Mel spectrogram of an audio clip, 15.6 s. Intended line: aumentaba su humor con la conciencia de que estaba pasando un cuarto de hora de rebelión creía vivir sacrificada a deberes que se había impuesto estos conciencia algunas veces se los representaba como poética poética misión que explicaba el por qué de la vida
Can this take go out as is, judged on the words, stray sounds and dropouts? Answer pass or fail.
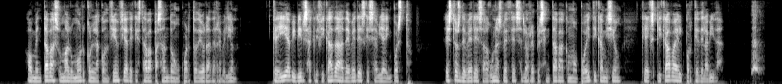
fail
